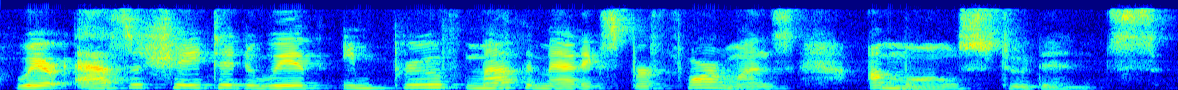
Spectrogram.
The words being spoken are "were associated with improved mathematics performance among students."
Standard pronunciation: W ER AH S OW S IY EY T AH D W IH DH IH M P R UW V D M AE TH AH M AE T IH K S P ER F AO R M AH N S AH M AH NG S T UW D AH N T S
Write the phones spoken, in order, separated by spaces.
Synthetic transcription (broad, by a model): W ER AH S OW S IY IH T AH D W IH DH IH M P R UW V D M AE TH AH M AE T IH K S P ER F AO R M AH N S AH M AH NG S T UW D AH N T S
